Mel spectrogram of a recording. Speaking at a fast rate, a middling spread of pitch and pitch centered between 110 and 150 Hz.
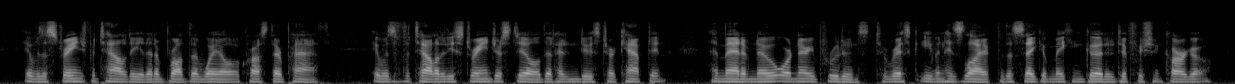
No: fast, 215 wpm; narrow, 1.4 semitones; low, 125 Hz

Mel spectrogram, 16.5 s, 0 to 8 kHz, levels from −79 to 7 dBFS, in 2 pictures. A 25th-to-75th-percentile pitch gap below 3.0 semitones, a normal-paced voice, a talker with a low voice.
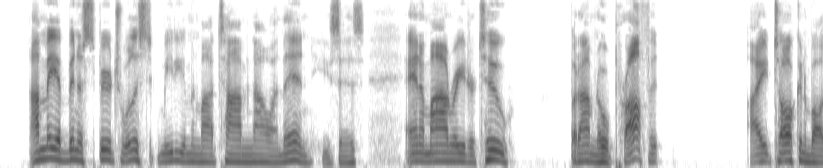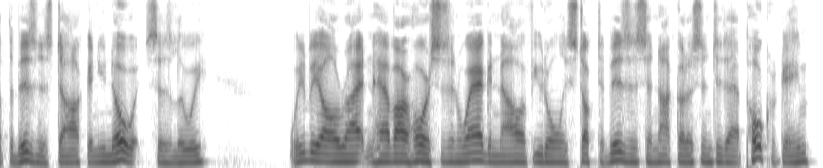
No: narrow, 2.5 semitones; fast, 225 wpm; low, 130 Hz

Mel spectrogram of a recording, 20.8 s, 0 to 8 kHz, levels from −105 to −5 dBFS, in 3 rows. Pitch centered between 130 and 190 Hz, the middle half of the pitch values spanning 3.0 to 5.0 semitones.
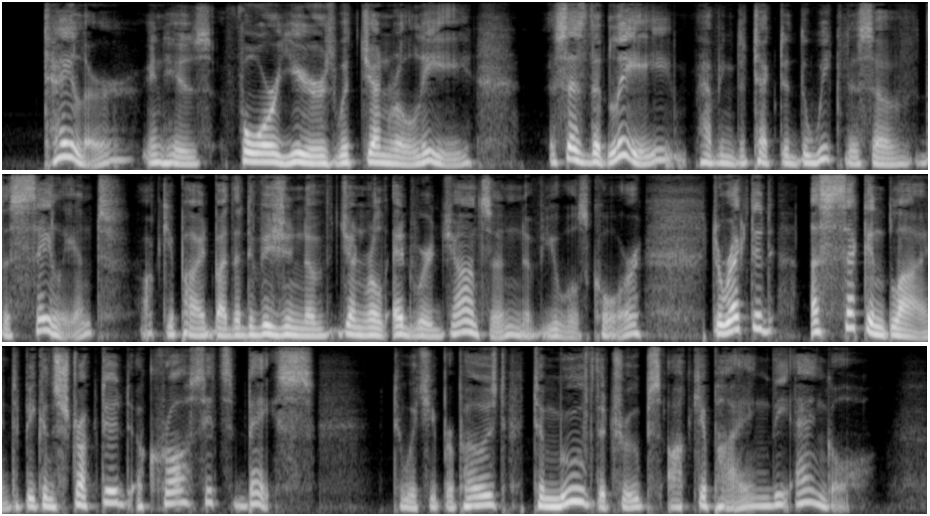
Yes: medium, 140 Hz; average, 4.5 semitones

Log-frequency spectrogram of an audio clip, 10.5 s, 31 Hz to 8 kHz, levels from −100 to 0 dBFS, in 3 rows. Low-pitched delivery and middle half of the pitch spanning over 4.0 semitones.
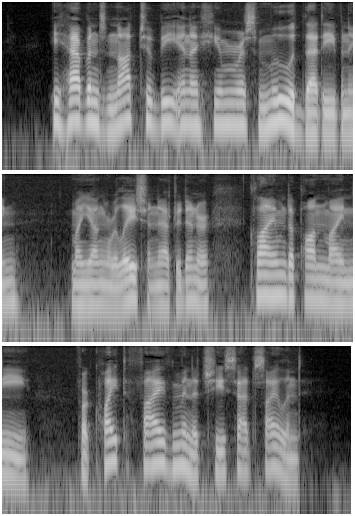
Yes: low, 125 Hz; average, 5.1 semitones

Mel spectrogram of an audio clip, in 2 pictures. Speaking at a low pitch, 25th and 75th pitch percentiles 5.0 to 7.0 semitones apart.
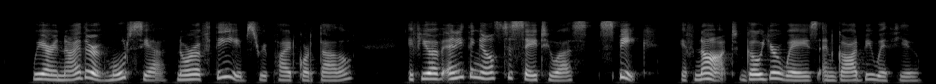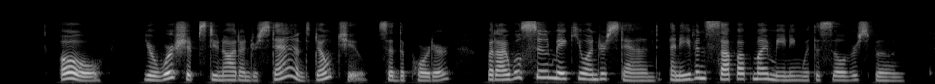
No: high, 215 Hz; average, 5.3 semitones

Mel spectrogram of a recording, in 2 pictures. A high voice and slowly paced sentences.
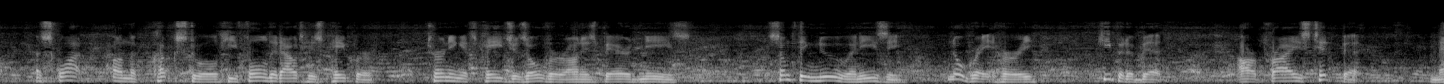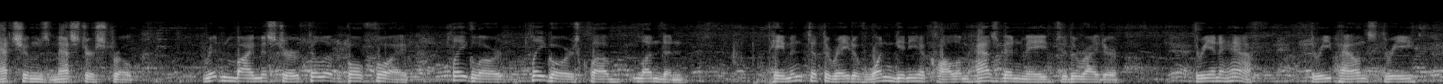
No: medium, 140 Hz; slow, 130 wpm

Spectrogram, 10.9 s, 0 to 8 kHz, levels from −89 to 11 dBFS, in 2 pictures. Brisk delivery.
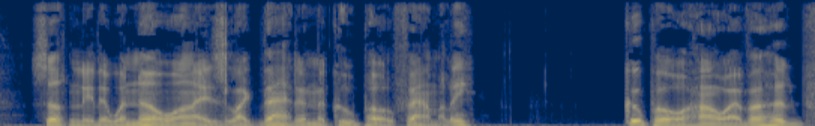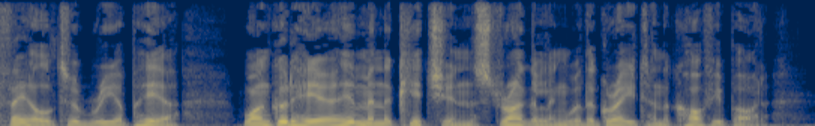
No: average, 175 wpm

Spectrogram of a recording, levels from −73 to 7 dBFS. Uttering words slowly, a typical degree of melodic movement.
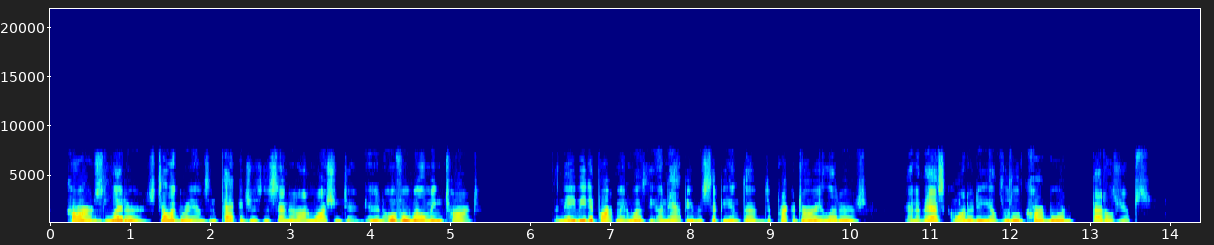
Yes: slow, 125 wpm; average, 4.0 semitones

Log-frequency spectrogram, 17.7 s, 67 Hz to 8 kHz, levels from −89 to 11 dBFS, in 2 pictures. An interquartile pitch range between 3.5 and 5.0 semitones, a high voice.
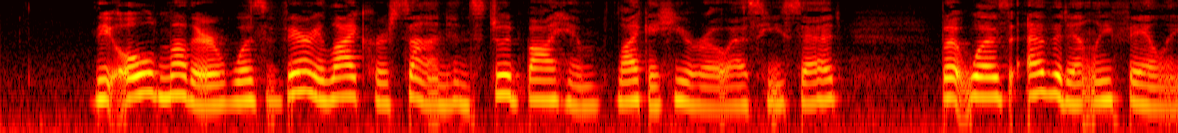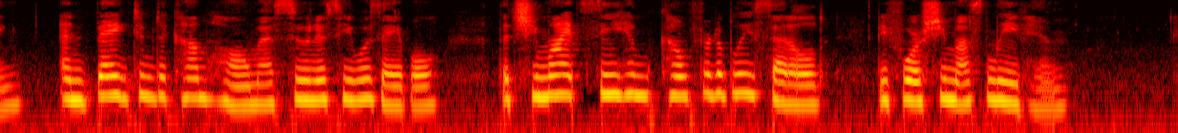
Yes: average, 4.6 semitones; high, 225 Hz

